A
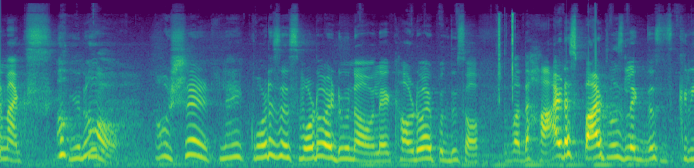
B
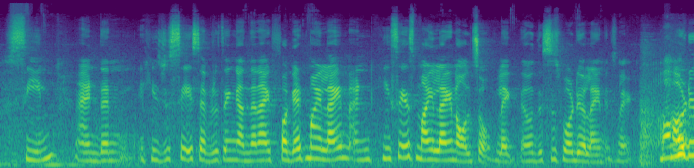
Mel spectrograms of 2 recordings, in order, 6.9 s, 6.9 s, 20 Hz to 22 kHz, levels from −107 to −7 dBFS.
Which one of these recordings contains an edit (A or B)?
A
